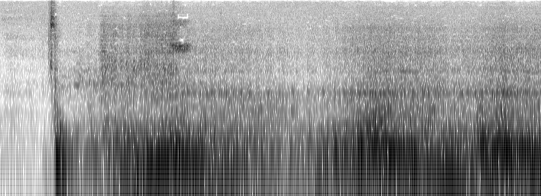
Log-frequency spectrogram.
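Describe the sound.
A car engine cranks and catches with a sharp onset, then settles into a steady low rumble that continues and swells slightly as the car drives off, with no talk.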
